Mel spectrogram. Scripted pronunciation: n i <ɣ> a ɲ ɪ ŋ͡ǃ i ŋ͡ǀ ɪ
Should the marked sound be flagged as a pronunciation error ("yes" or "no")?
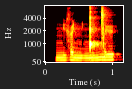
no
